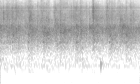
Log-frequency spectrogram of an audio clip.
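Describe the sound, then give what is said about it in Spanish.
Applause from a church audience during worship: a faint, continuous wash of clapping that holds without a pause from start to finish, with no speech. “Un fuerte aplauso. Let's give a strong hand praise to our God.”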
